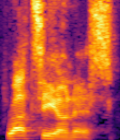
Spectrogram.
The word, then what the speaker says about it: rationes: Is it rationes? – Rationes. – Rationes. Okay.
